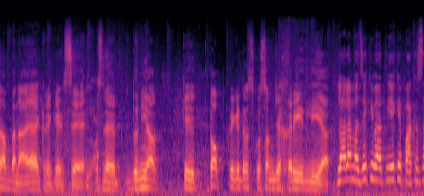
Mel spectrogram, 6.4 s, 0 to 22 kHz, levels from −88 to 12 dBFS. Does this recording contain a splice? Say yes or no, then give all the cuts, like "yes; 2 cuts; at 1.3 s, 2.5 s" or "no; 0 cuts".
yes; 1 cut; at 5.0 s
